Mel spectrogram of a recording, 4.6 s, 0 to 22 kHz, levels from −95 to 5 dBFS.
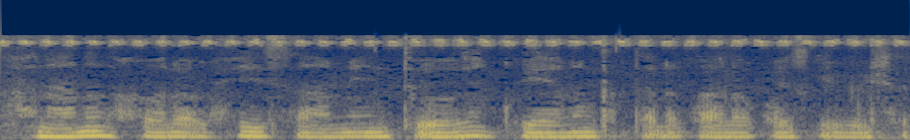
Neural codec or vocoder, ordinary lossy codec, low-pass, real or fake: none; AAC, 24 kbps; 10.8 kHz; real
